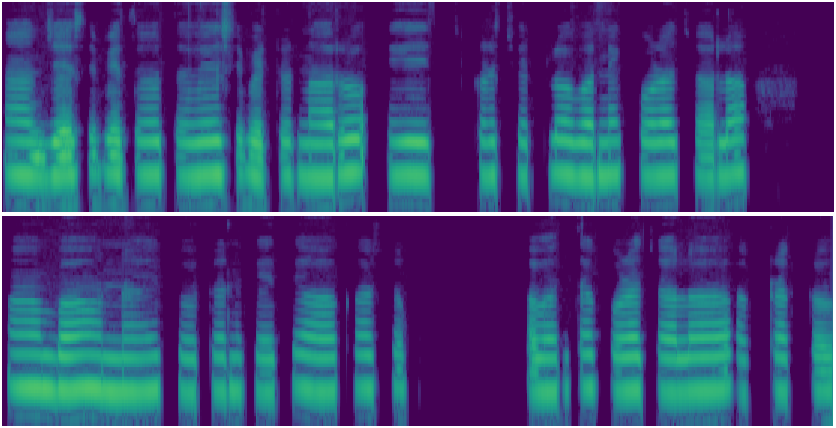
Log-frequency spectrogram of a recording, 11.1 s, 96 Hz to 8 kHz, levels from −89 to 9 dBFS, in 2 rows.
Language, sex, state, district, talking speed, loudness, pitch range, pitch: Telugu, female, Andhra Pradesh, Chittoor, 120 wpm, -29 LUFS, 200-215 Hz, 210 Hz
